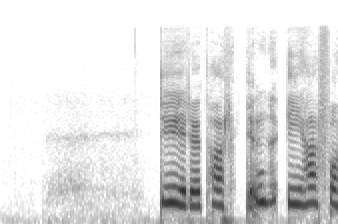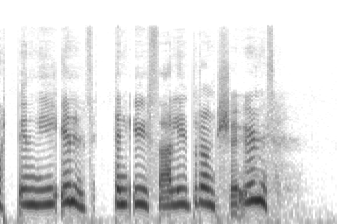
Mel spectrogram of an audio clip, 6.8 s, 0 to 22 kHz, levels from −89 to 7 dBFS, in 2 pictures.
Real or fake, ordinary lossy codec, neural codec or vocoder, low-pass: fake; none; codec, 32 kHz, 1.9 kbps, SNAC; 14.4 kHz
